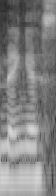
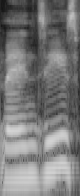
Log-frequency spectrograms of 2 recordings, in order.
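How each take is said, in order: First: The name is said with an ng sound. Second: The name is said with a z sound. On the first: "it could be Mingus as well" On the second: "the people that I know with that surname say it Menzies"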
